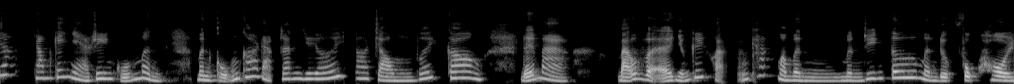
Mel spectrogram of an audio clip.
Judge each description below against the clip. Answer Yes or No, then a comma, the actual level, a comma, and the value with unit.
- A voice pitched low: No, very high, 250 Hz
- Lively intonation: Yes, wide, 8.6 semitones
